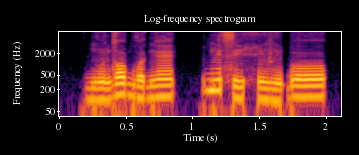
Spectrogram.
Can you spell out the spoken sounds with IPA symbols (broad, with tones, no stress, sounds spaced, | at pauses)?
ɡ ũ˨ d ɔ˦ ɡʷ ɛ˧ ɡ ɛ̃˦ | b ĩ˦ s i˨ h ĩ˨ v ĩ˨ ɓ oː˦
